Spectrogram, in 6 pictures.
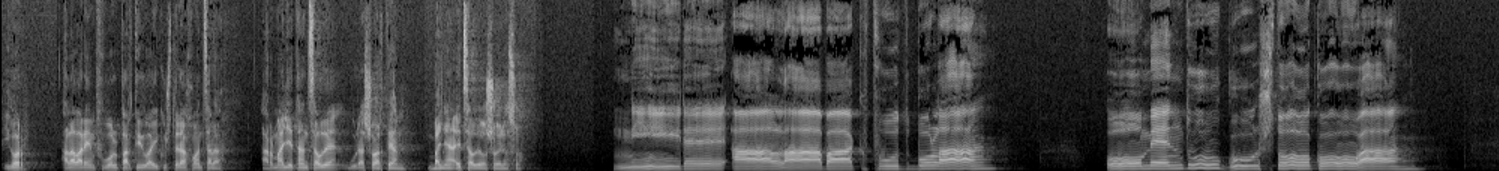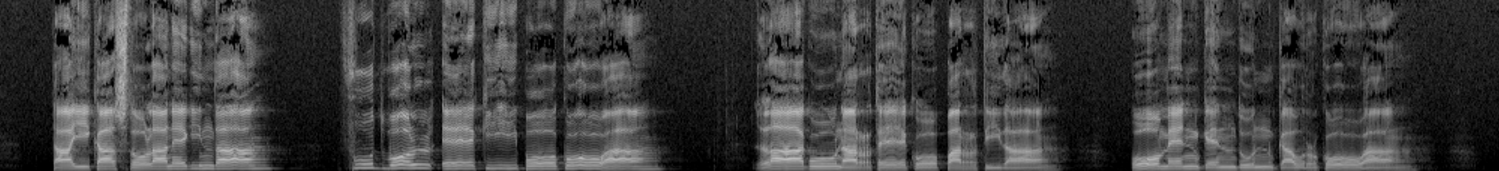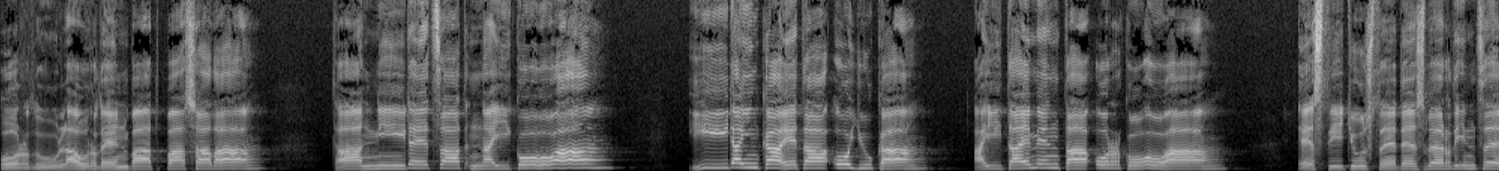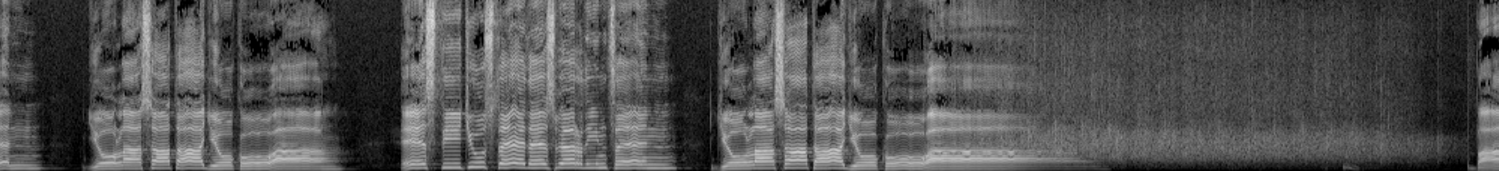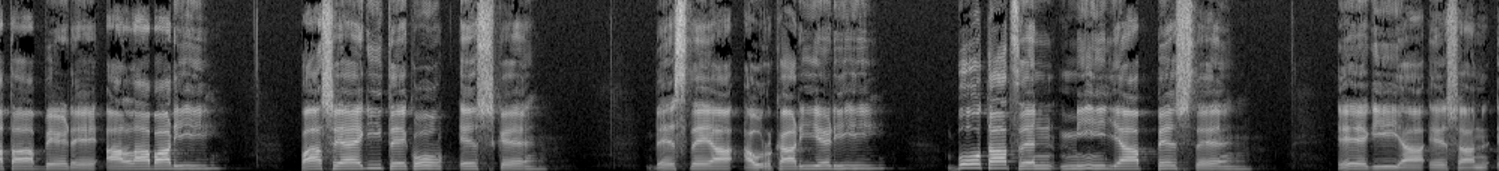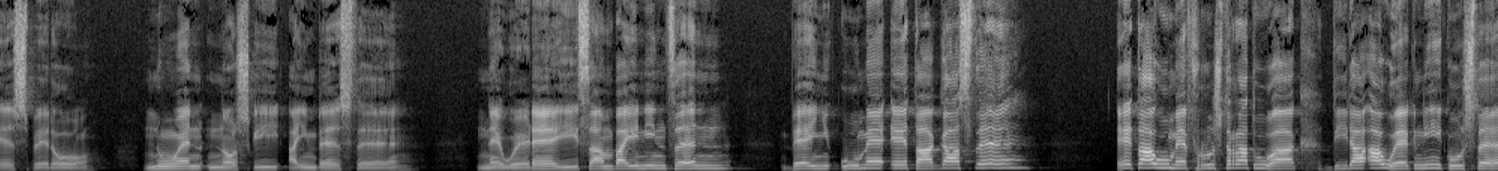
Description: Donostiako Bertso Derbian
